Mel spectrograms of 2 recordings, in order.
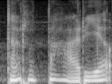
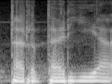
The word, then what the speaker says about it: Tartaria: Ecco, questo è invece la Tartaria o Tartaria perché viene pronunciata nelle due maniere, va bene?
